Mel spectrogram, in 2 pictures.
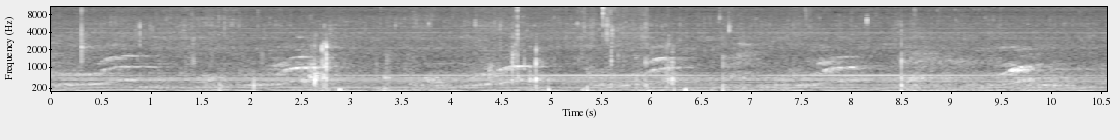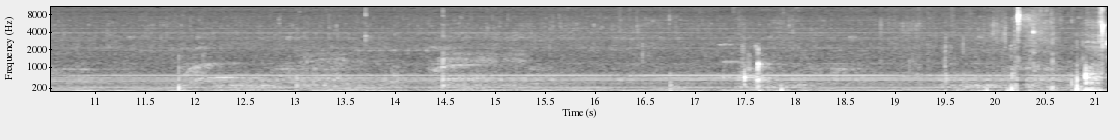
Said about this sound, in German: dass erstmal das Wasser austrinken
